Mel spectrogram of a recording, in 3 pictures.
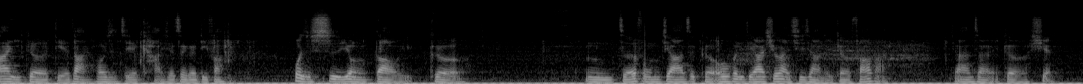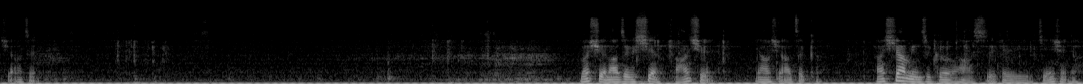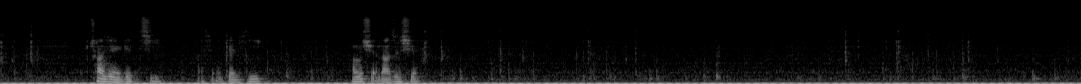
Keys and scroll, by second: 2.2 t, 7.1 z, 12.1 4, 12.2 5, 12.4 Tab, 15.2 typing, 17.5 a, 20.3 F3, 20.3 typing.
